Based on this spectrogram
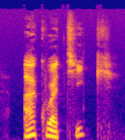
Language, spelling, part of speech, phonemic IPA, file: French, aquatique, adjective, /a.kwa.tik/, Fr-aquatique.ogg
- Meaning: water; aquatic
